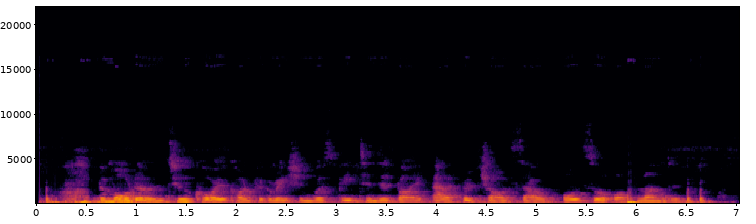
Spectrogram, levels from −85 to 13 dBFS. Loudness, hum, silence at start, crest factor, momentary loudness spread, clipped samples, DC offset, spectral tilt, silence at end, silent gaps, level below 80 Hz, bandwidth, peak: -19 LUFS; none; 0.05 s; 16 dB; 10 LU; under 0.1%; under 0.1%; -11.5 dB/octave; 0.25 s; none; -26 dBFS; 5.6 kHz; -2 dBFS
